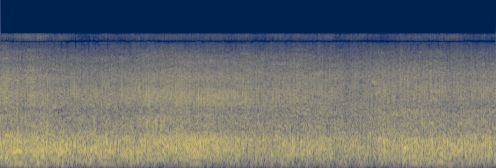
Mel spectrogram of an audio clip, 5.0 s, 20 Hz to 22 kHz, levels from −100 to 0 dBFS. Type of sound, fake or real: fake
